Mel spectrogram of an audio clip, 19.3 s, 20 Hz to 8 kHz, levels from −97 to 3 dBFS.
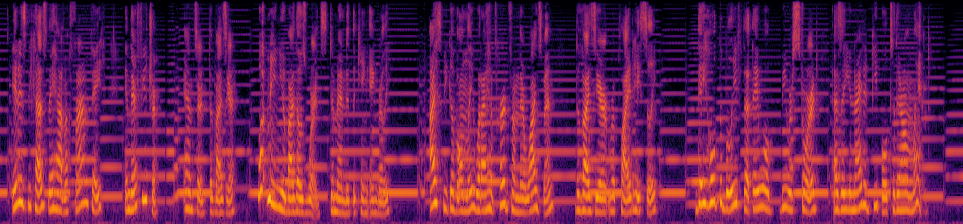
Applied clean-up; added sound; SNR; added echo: none; Accordion; 11 dB; none.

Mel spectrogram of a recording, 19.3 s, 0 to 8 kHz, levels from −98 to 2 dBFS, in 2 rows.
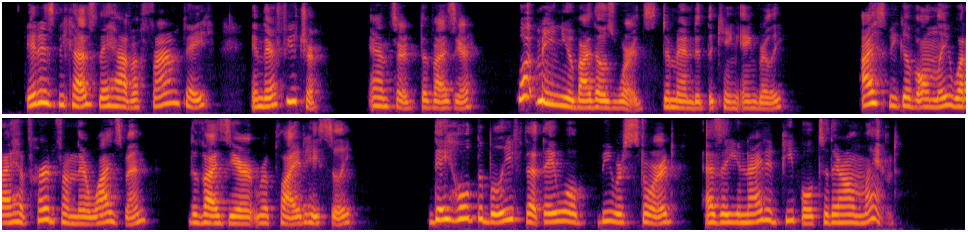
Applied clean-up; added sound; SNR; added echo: neural mask model Resemble Enhance denoiser.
